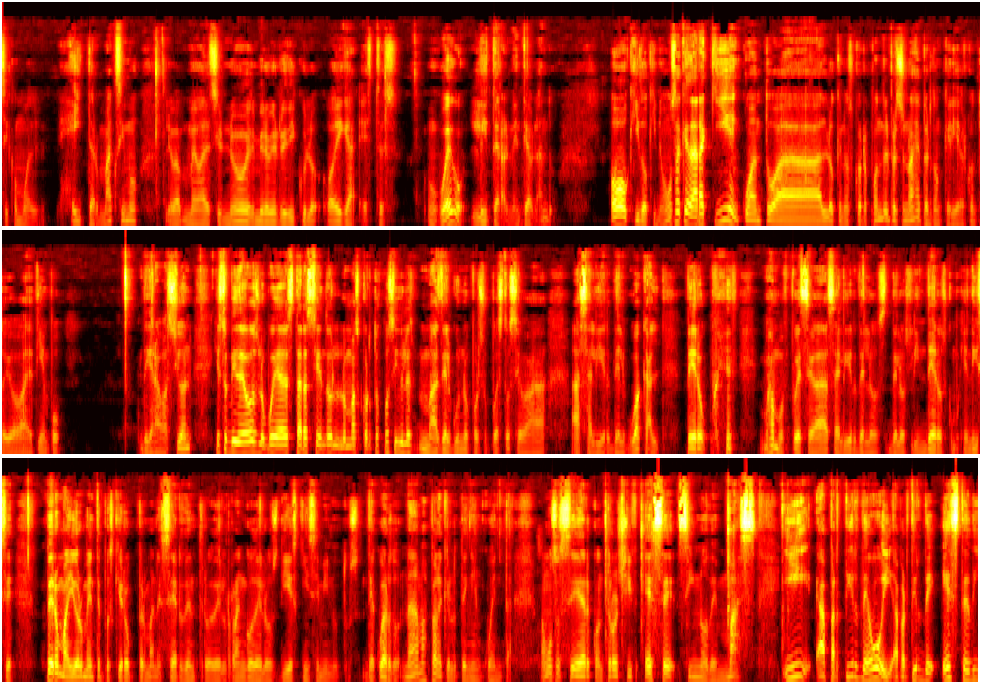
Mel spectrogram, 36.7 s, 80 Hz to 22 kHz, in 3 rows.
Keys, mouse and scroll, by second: 1.0-1.6 scroll down 1, 2.0 scroll down 1, 2.7 click, 3.2 Tab, 3.5 scroll down 1, 3.9-5.7 middle drag, 5.7-6.1 scroll down 1, 6.1 shift+middle click, 6.8 shift+middle click, 8.8-9.7 middle drag, 10.5 click, 10.8 middle click, 11.3 click, 12.1-12.9 middle drag, 12.9-13.4 scroll down 1, 13.5-15.3 middle drag, 15.4 scroll up 1, 15.7 shift+middle click, 16.5-18.6 middle drag, 33.8 ctrl+shift+s, 34.9 KP_Add, 35.5 KP_Enter.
